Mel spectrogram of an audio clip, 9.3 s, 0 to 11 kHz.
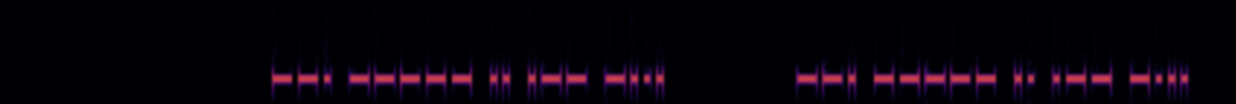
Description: Morse code, heard as a keyed tone, about 25 wpm, 700 Hz. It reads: G0IWB G0IWB
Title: DXCC-100 Call Signs - 5 Characters - Repeated 2x - 25wpm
